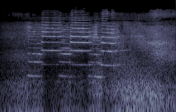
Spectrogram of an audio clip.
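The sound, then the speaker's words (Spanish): A train horn toots in a few steady, tonal blasts over a constant low rumble of a train travelling from Madrid to Zaragoza. The noise of the moving train continues evenly beneath and between the horn sounds. “Viajo en tren desde Madrid hasta Zaragoza.”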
